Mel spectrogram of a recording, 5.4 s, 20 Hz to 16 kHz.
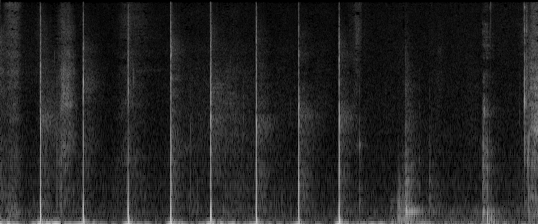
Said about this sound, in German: Ich freue mich schon auf unseren nächsten Musikexperten, der sich meldet und sagt, dass das ein 17 42 Takt war oder so, weil das waren weil, weil, du dich minimal verklatscht hast oder so.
